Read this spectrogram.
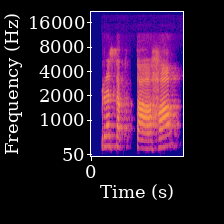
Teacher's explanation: स आधा कर, सकता, प्रसक्ता। विसर्ग आ गया वापस, आ की मात्रा विसर्ग को पढ़ेंगे हा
